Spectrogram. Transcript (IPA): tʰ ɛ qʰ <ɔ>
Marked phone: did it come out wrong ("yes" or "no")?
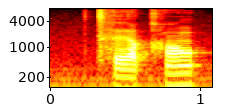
yes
